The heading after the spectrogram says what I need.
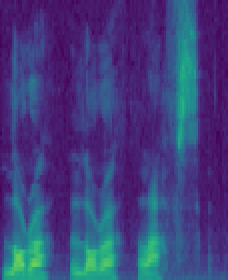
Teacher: When a T has a vowel on either side, some old school Scousers may change the T for an R.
